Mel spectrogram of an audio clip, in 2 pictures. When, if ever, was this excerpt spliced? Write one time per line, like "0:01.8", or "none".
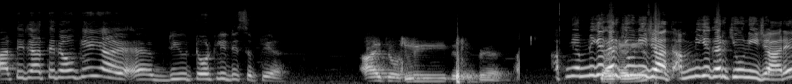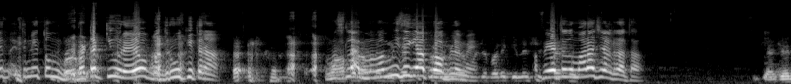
0:05.1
